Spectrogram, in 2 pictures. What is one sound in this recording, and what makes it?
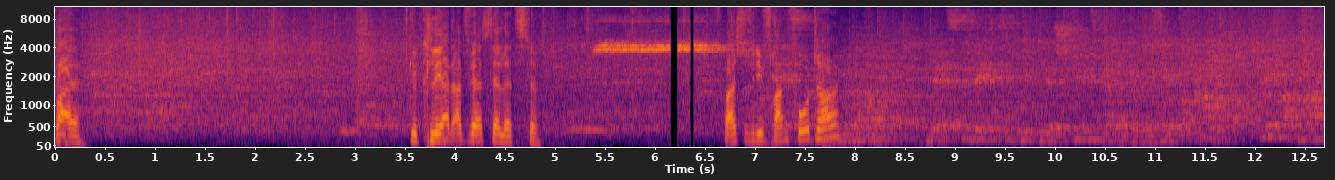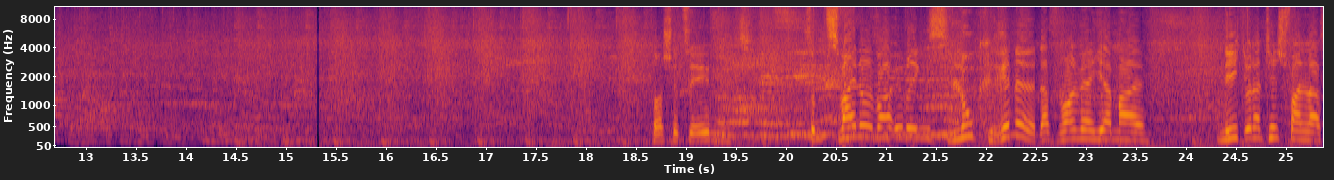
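A large crowd murmurs in an echoing indoor hall.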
